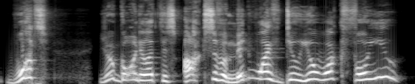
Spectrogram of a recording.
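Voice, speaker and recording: A narrator voicing a shrill, demanding, self-important noblewoman who screeches her complaints. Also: big pitch swings, slow pace, a little mellow, husky, full character voice. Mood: shrill imperious. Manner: screeching, imperious.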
